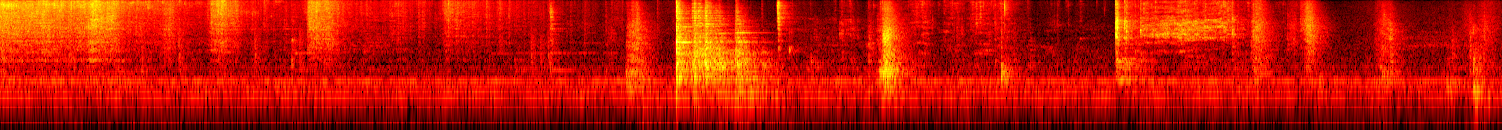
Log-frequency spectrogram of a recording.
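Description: A spoon scrapes and clanks against a pot while stirring a vegan creamy mushroom soup with nutritional yeast, irregular close metallic knocks and scraping over a low steady background hum.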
